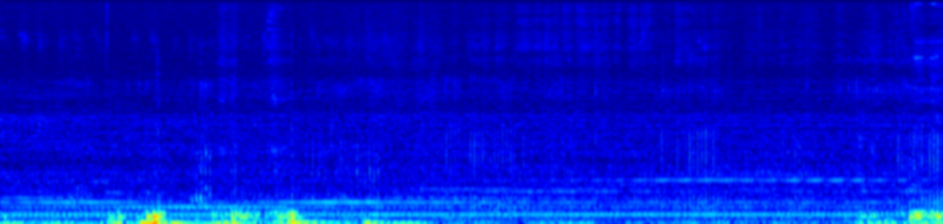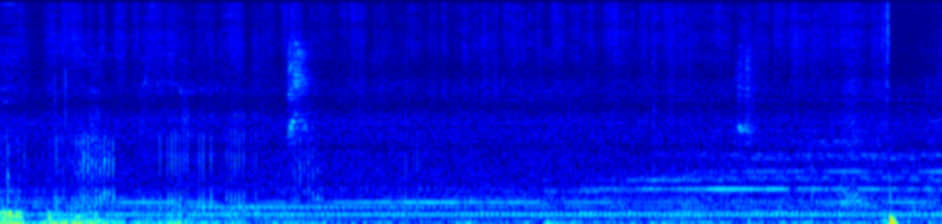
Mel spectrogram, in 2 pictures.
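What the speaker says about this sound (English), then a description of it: "It's too loud for you to hear the purring." A cat purrs softly and continuously close by, a faint low rumble with a few brief louder bumps and rustles.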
